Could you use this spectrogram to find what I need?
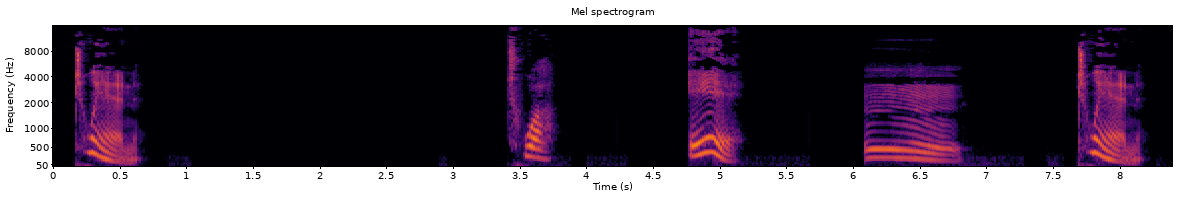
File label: "twin", English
